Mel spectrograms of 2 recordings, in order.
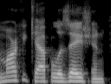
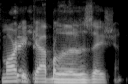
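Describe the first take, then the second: First: The middle syllables are slurred together quickly. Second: Every syllable is pronounced clearly and distinctly. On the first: The speaker calls it wrong. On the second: The speaker calls it right.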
